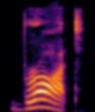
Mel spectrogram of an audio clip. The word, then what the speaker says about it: brought: This can be spelled O-U-G-H-T or A-U-G-H-T, but the pronunciation is the same. Bring, brought, brought.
